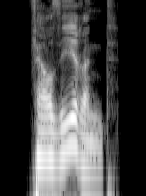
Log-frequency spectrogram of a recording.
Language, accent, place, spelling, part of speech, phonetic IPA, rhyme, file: German, Germany, Berlin, versehrend, verb, [fɛɐ̯ˈzeːʁənt], -eːʁənt, De-versehrend.ogg
- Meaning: present participle of versehren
